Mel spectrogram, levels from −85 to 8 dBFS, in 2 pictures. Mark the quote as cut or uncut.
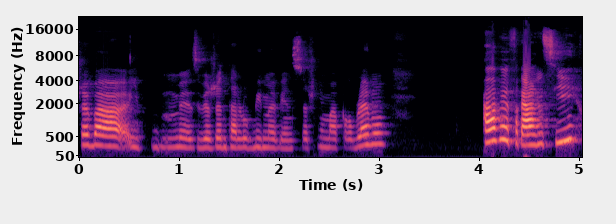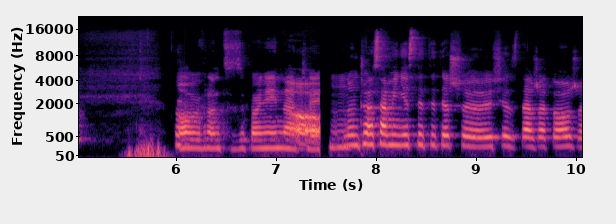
cut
